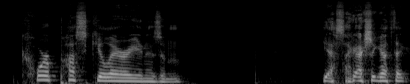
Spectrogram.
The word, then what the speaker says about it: corpuscularianism: gonna have to look at this word and pronounce it correctly it's corpuscularianism yes i actually got that right corpuscularianism um corpuscles which is a sort of vaguely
